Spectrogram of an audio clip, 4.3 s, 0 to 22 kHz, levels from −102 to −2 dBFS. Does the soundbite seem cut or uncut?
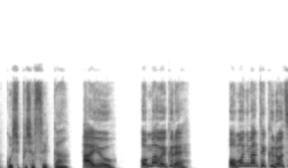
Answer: cut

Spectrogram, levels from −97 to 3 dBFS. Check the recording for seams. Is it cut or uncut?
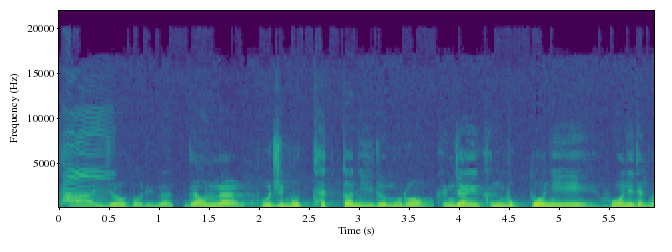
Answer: cut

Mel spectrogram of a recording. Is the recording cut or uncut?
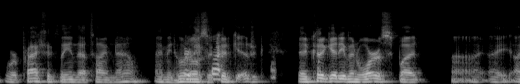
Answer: uncut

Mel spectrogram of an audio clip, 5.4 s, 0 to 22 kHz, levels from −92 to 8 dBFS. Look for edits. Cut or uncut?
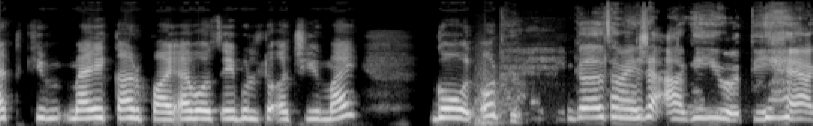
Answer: cut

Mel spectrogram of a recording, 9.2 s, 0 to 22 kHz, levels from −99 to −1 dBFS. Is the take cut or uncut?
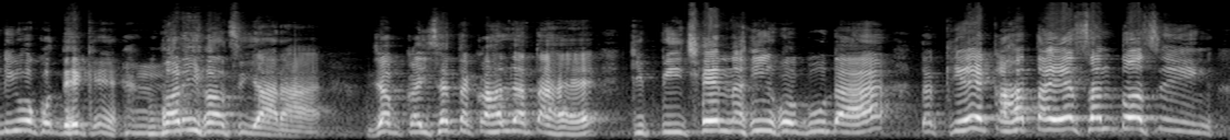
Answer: uncut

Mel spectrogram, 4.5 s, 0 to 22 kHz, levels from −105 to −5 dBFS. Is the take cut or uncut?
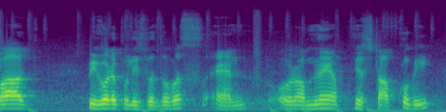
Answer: uncut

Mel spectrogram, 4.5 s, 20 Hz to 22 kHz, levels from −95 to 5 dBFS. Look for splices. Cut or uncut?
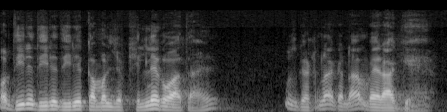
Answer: uncut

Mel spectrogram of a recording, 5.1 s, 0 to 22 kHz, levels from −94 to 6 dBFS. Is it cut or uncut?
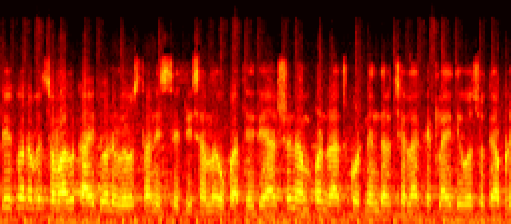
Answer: uncut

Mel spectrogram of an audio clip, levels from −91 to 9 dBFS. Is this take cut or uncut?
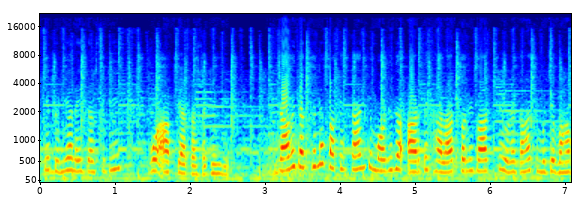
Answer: cut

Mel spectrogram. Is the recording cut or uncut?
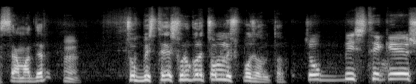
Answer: uncut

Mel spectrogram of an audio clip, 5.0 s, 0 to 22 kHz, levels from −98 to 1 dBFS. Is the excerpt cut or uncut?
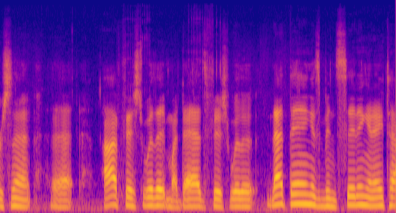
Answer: uncut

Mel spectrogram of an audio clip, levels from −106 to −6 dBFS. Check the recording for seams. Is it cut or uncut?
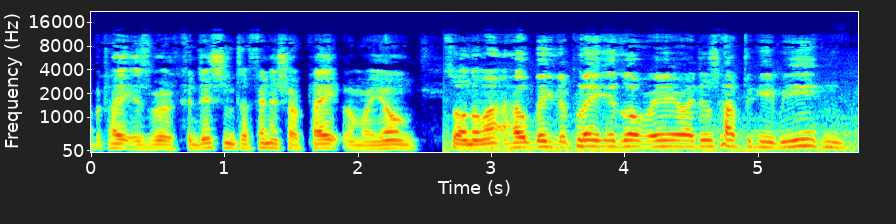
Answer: cut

